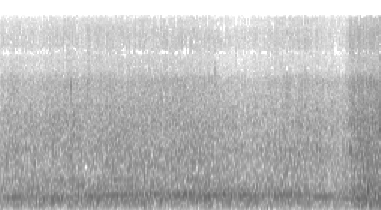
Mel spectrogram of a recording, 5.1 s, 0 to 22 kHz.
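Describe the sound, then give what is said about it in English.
Ocean water sloshes and laps in a steady, continuous wash, a bit louder near the end, with no voices present, in an open patch of ocean where the water is nearly 15 feet deep. “We reach an open patch of ocean, the water nearly 15 feet deep.”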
